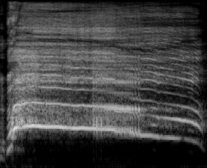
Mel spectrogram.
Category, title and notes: Sound effects > Human sounds and actions
high scream male
horror, male, scream, voice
